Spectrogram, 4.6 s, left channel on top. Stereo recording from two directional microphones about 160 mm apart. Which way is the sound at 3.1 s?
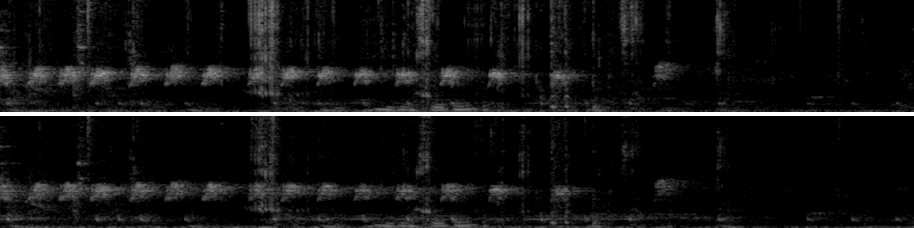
5° left (ahead or behind).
